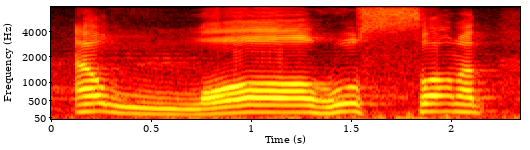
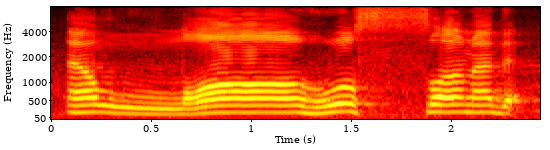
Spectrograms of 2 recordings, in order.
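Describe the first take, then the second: Both takes have the same delivery.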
